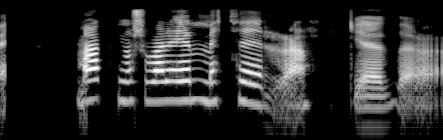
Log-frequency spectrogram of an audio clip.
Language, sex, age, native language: Icelandic, female, 9, Icelandic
